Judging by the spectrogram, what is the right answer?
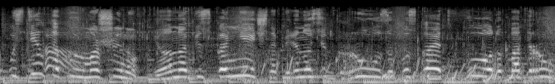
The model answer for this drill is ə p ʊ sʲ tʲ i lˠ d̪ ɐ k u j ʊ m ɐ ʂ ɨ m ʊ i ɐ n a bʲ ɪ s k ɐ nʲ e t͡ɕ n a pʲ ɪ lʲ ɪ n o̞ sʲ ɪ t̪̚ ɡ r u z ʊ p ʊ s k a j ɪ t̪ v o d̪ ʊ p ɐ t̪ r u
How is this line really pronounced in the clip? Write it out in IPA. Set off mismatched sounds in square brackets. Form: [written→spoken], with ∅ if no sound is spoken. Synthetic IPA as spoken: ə p ʊ sʲ tʲ i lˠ [d̪→t̪] ɐ k u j ʊ m ɐ ʂ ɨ [m→n] ʊ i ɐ n a bʲ ɪ s k ɐ nʲ e t͡ɕ n [a→ə] pʲ ɪ [lʲ→ɾʲ] ɪ n o̞ sʲ ɪ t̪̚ ɡ r u z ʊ p ʊ s k a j ɪ t̪ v o d̪ ʊ p ɐ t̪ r u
